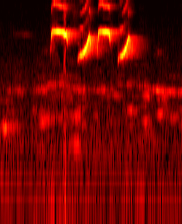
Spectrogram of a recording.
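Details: Cinereous tit, known locally as glatik batu, singing a lure phrase of the long 'wucit wucit' kind: four clear, high whistled notes, each rising, delivered rapidly within under a second.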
